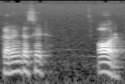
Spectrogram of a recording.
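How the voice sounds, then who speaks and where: A man's voice: medium pitch, takes it slowly, mellow, highs cut off. A male accountancy lecturer giving an emphatic classroom lecture, checking in with rhetorical questions and fondly addressing students as children.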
